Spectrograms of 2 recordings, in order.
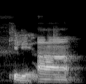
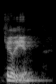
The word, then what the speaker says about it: Cillian: Is it pronounced Cillian or Cillian? I've never been quite sure. Cillian. Cillian.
